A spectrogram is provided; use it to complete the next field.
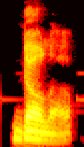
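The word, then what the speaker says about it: Dolu: D-O... Wait, D-O-L-U. Dolo. Not Dula. Dolo.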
